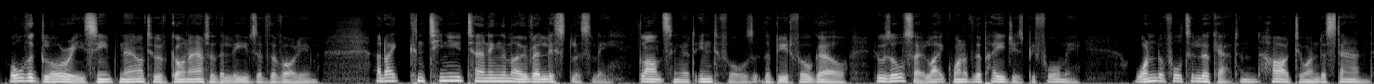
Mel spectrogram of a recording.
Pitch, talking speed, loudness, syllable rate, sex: 115 Hz, 205 wpm, -17 LUFS, 6.0 syllables/s, male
